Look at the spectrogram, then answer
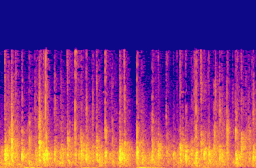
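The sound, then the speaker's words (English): A church audience applauds steadily for a few seconds, many hands clapping at once in a dense, continuous patter without any voices on top. “You can clap for that.”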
